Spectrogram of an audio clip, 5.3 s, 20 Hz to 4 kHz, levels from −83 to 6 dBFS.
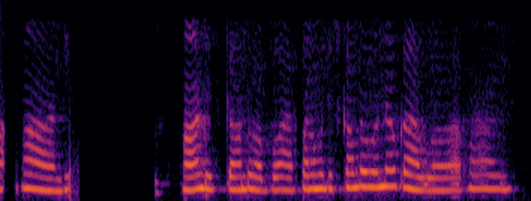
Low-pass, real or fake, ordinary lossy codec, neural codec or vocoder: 3.6 kHz; fake; AAC, 16 kbps; codec, 16 kHz in and 24 kHz out, 1 kbps, XY-Tokenizer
